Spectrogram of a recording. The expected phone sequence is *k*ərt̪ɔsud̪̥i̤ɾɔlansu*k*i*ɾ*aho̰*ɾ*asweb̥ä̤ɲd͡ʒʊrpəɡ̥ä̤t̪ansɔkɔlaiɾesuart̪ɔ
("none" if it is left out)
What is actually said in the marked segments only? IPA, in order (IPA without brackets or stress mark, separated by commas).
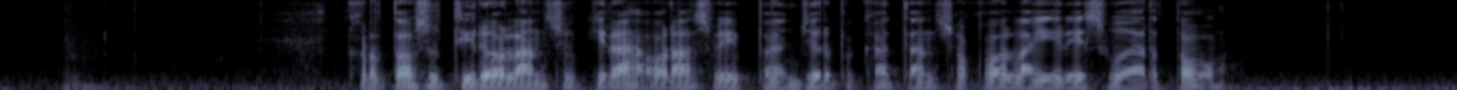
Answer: k, k, ɾ, ɾ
